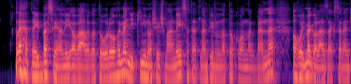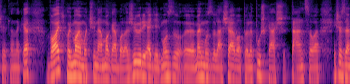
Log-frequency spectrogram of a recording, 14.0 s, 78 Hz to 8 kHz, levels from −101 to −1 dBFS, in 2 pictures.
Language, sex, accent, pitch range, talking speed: English, male, Finnish, 100-125 Hz, 135 wpm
